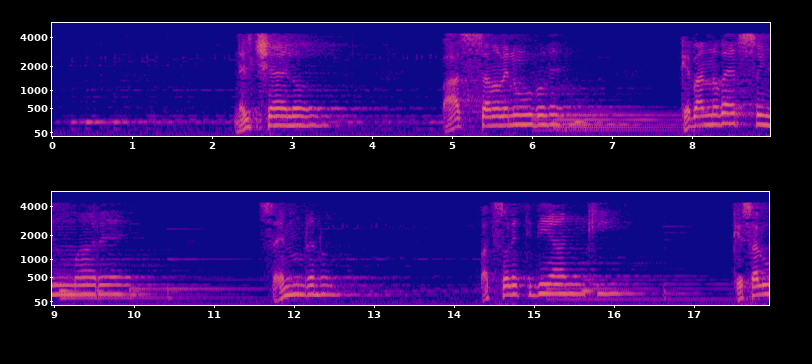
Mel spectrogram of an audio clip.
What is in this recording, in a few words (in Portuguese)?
Aniversário Mãe duas vozes, Telemensagens; Aniversários; Aniv Familiar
